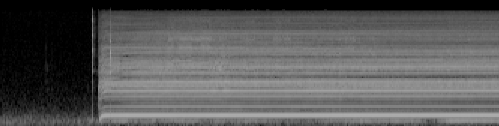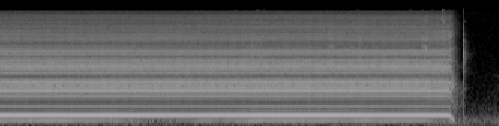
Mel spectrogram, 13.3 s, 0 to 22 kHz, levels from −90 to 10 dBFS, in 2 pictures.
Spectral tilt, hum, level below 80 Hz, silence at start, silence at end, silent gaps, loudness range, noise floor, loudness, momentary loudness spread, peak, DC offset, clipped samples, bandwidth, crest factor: -1.5 dB/octave; none; -62 dBFS; 1.3 s; 0.45 s; none; 1 LU; -56 dBFS; -21 LUFS; 1 LU; -2 dBFS; under 0.1%; under 0.1%; 16 kHz; 22 dB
